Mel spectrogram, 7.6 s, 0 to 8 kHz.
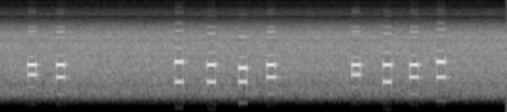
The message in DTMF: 08 3218 0289

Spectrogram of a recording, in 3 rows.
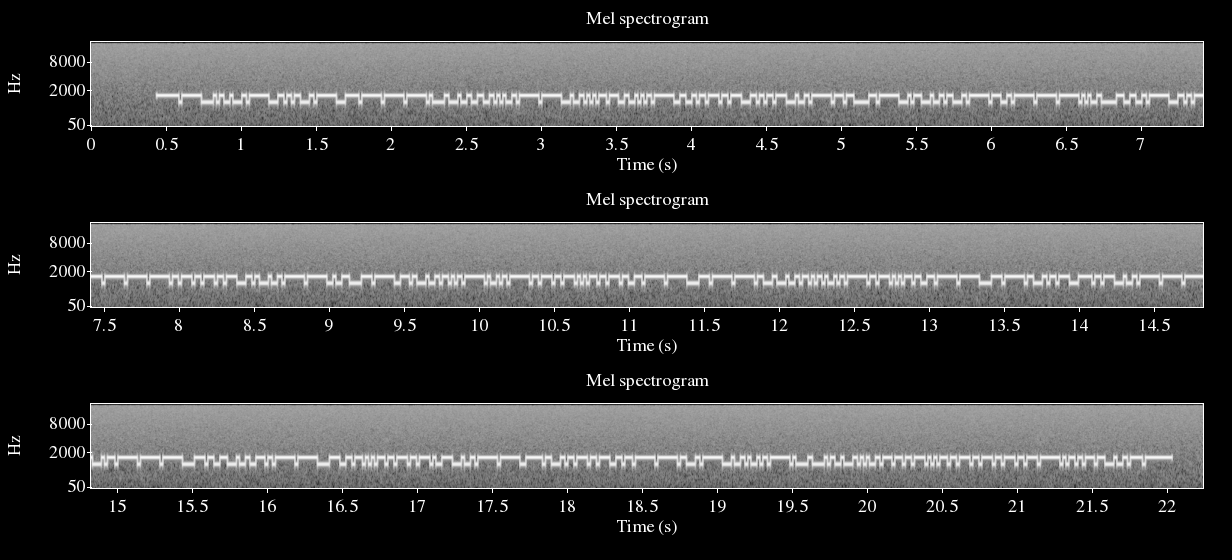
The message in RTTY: NAME IS YURI, QTH AUSTIN, LOC JD62OA JD62OA. HOW COPY? VA0A DE SQ6FQ K

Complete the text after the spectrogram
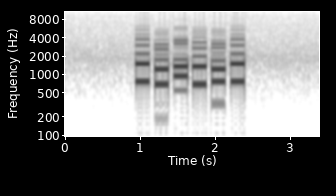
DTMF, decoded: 610246

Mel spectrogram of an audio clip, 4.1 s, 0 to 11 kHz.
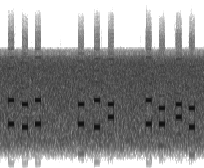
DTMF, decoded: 626 530 6401

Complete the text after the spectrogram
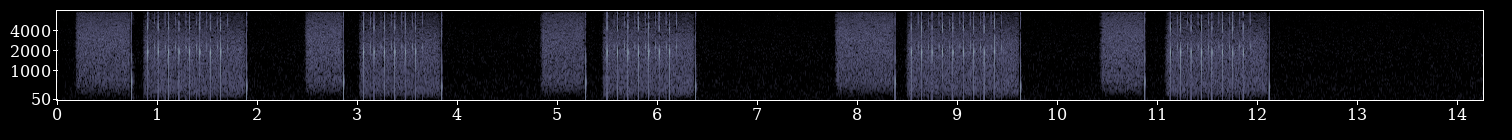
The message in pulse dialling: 8 6 7 9 8

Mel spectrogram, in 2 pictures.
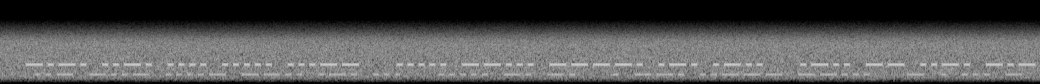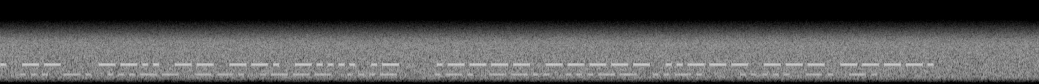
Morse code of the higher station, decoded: CFH53 579RL LMFCM ZMG6A 102O9

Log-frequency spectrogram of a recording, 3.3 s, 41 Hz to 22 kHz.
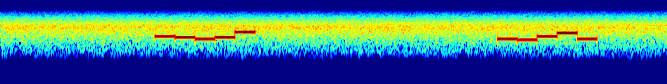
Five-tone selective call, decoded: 54240 21592

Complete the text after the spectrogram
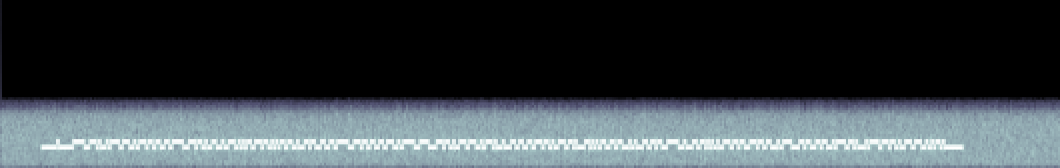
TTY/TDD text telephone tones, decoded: THEN IT WAS SPLIT INTO ANHUI AGRICULTURAL COLLEGE AND

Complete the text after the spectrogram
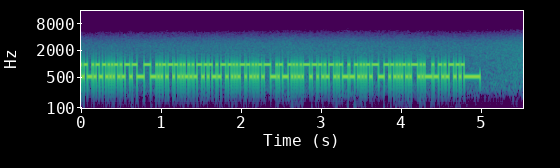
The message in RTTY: … FALAR SOBRE ABUSO SEXUAL

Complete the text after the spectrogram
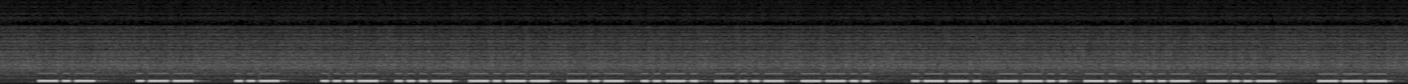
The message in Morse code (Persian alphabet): ک و ط ذذظکفخز پزنذخ ع

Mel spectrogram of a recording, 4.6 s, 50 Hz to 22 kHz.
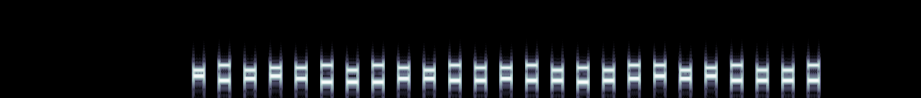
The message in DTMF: *67083138765864249#706446

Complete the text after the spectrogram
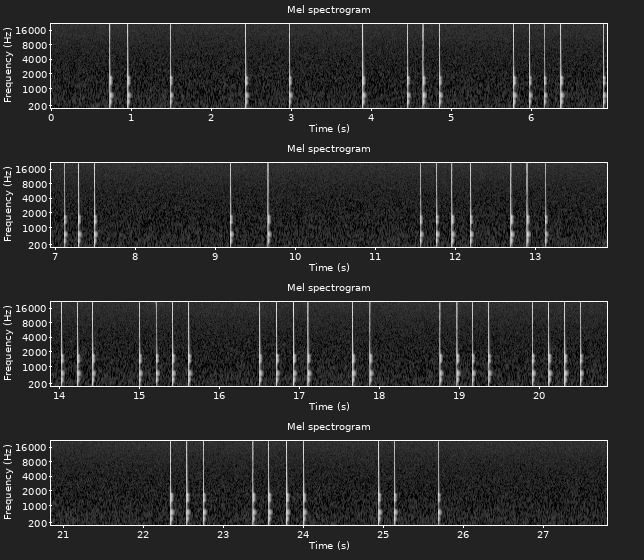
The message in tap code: FACT A SORT OF

